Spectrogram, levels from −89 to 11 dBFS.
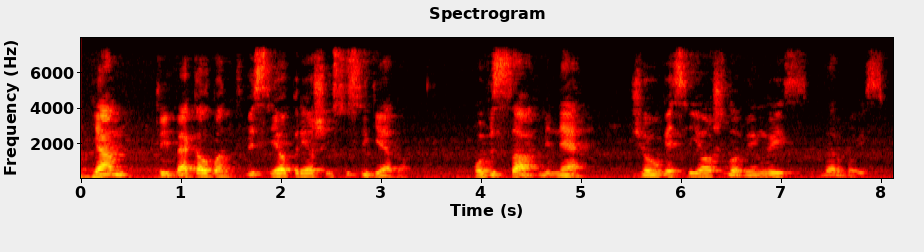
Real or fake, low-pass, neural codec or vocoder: real; 7.2 kHz; none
